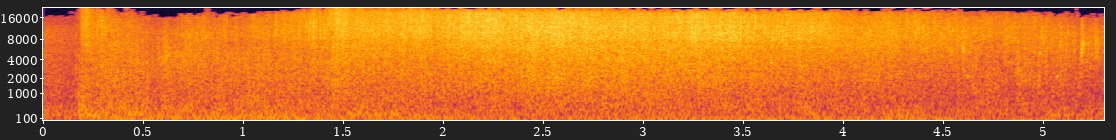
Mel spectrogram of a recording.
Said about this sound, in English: Boot stood transfixed for a long moment, in awe of the magnitude of the explosion.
